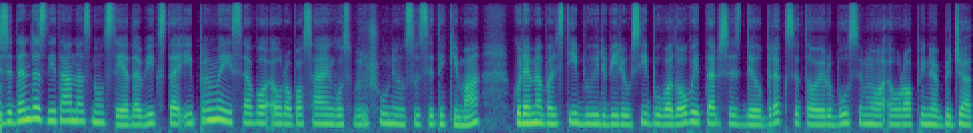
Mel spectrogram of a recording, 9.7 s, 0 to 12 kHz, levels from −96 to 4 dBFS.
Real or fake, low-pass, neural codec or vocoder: fake; 10.8 kHz; codec, 24 kHz, 0.5 kbps, DualCodec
